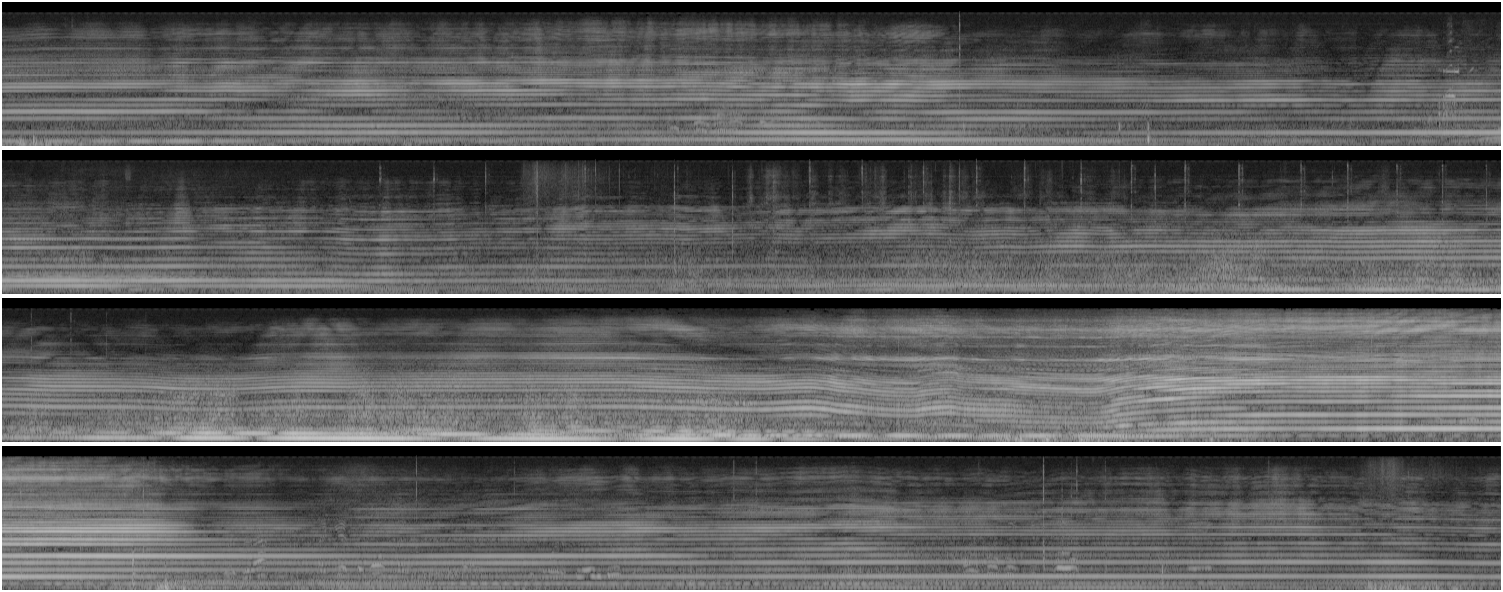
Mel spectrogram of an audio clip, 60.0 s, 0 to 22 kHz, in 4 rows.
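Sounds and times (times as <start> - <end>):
model plane motor whining: 0.0 - 59.9.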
